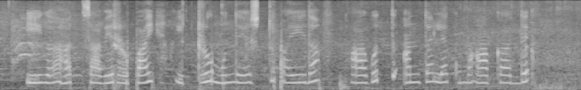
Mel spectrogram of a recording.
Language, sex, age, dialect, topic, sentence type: Kannada, female, 18-24, Northeastern, banking, statement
